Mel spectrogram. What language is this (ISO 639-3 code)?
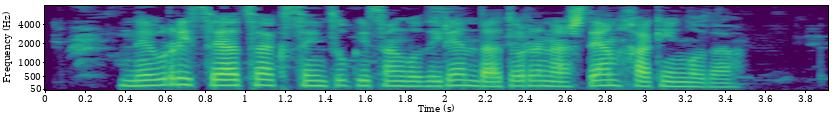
eus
